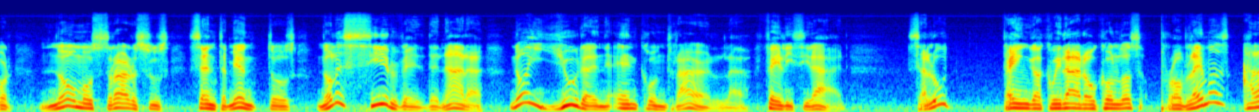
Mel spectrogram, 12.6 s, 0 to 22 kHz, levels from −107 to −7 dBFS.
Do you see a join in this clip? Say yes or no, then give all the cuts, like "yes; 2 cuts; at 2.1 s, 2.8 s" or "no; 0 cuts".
yes; 1 cut; at 7.6 s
